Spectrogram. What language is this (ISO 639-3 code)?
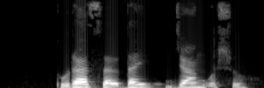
pus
